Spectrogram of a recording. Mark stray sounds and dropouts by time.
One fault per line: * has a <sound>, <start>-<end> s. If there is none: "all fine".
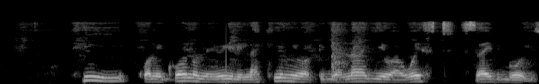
all fine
